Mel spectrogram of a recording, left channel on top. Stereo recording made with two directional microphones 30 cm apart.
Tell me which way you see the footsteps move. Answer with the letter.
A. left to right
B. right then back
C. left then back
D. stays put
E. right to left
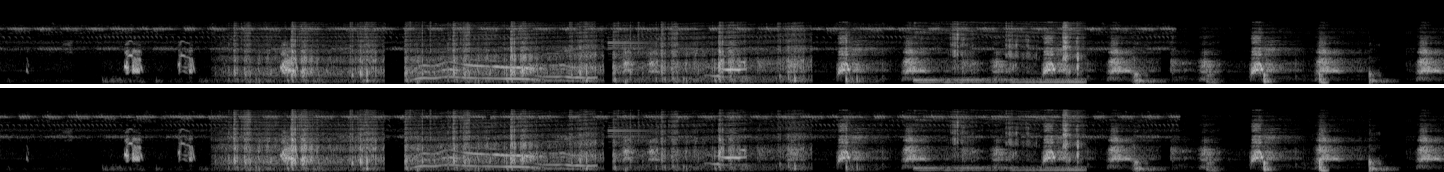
C.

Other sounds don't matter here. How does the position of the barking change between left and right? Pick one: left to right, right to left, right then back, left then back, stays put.
stays put.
